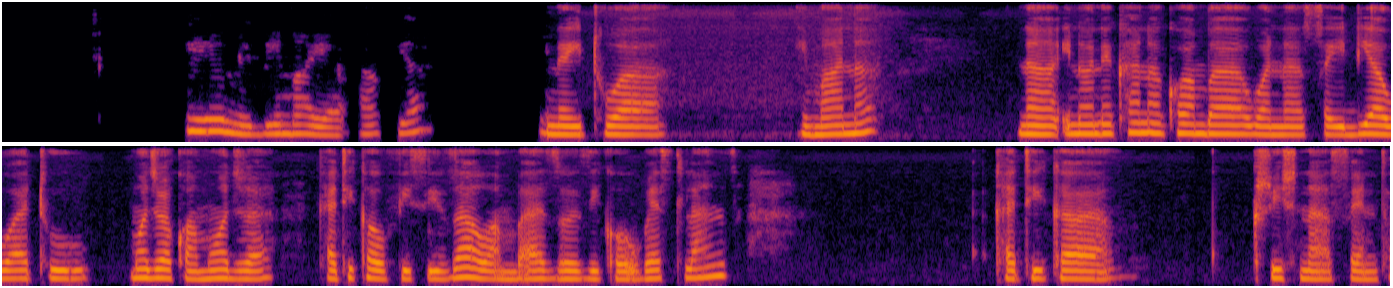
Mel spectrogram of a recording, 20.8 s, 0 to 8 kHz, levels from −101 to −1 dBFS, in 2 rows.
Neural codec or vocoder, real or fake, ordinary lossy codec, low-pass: vocoder, 24 kHz, 100 mel bands, Vocos; fake; Opus, 64 kbps; 7.2 kHz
